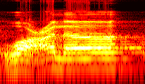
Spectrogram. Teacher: لام پر کھڑا زبر ہے تو اسے ایک الف کے برابر کھینچ کے پڑھنا ہے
